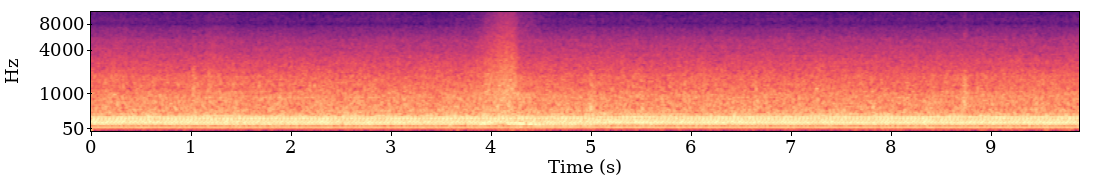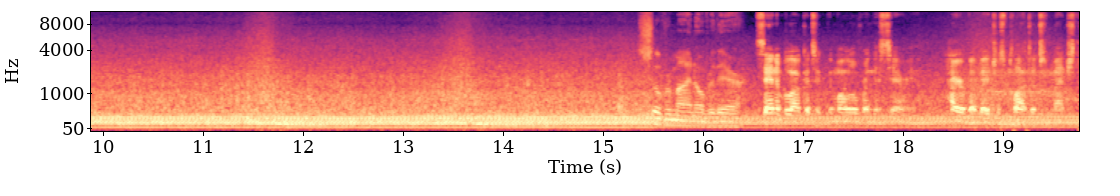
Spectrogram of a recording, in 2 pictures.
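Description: A car engine drones steadily on a road.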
